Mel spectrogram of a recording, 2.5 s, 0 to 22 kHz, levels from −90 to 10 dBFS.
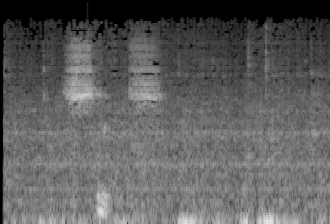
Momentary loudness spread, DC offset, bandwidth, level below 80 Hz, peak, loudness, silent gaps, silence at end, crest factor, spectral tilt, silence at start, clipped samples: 16 LU; under 0.1%; 15.5 kHz; -20 dBFS; 0 dBFS; -16 LUFS; none; 0 s; 16 dB; -3 dB/octave; 0.05 s; under 0.1%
